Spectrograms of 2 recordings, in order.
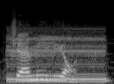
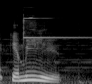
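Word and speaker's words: chameleon: ऐसे ही नेक्स्ट है, इसको कुछ लोग बोलते हैं चैमिलियन, चैमिलियन, बट ये क्या है? कैमिलियन। गिरगिट को बोलते हैं कैमिलियन, राइट?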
